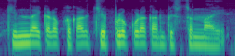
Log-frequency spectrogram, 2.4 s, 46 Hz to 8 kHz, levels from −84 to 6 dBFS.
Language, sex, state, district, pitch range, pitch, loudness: Telugu, male, Telangana, Mahabubabad, 140-150 Hz, 145 Hz, -17 LUFS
